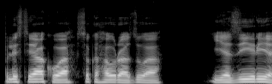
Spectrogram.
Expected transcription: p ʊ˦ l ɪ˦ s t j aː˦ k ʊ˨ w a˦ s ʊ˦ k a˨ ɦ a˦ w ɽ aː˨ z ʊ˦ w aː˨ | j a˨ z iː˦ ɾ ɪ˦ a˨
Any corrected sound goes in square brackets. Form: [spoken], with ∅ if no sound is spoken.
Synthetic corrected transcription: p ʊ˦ l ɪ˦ s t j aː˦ k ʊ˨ w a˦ s ʊ˦ k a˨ ɦ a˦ w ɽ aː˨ z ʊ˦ w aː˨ | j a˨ z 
